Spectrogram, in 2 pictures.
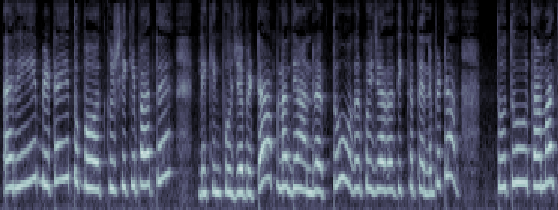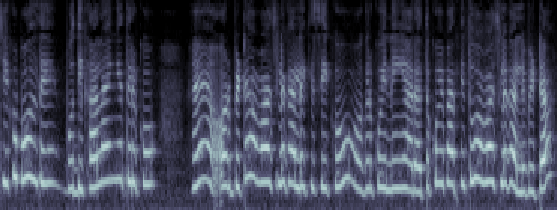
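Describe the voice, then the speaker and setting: A woman voicing a caring, worried middle-aged mother in an animated family drama, gentle and reassuring. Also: very high voice, moderate pace. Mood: soothing. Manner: soothing and reassuring. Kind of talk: animated story voice acting.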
